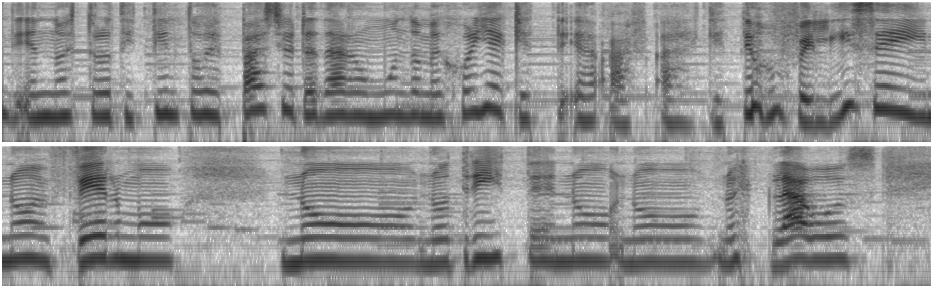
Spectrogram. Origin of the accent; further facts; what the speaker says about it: Santiago, Santiago Metropolitan Region, Chile; porque yo soy mixta, vivo en el país, pero también soy originaria de Santiaguina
